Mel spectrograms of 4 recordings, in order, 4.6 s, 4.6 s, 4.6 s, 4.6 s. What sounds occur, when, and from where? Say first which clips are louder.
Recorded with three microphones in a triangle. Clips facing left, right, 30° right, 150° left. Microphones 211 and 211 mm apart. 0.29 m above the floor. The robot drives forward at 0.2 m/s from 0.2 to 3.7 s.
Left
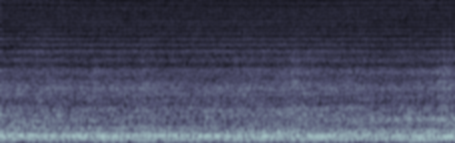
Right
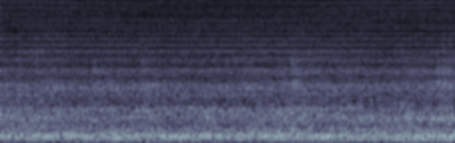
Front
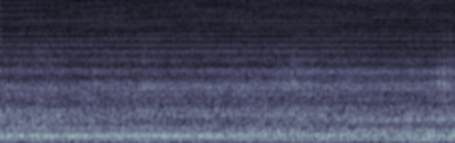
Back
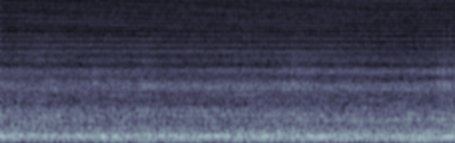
0.0 s an engine running: left 7 dB, back 1 dB; 70° left, 1.3 m; by 4.6 s 100° left, 1.3 m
